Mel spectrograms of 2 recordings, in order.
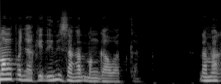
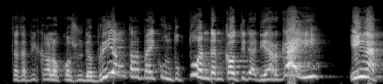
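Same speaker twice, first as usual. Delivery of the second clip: preaching climax; 5 semitones higher, 13 dB louder than usual. Real, not acted. Sermon climax.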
